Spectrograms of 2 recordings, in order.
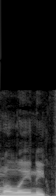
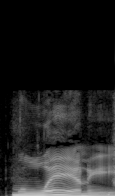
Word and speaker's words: Mulaney: That's how you say his name. – Why did you think you said it? – Mulaney. – Have you never heard anyone say it out loud? – I wasn't listening.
